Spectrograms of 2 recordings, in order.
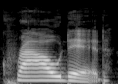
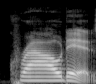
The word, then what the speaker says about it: crowded: Now notice the pronunciation, crowded, crowded. So we have those two syllables, crowded, crowded.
